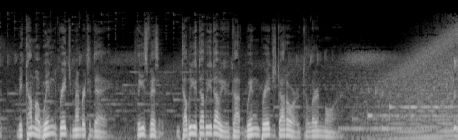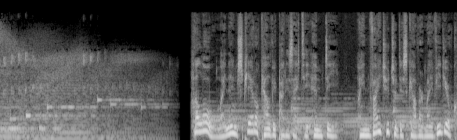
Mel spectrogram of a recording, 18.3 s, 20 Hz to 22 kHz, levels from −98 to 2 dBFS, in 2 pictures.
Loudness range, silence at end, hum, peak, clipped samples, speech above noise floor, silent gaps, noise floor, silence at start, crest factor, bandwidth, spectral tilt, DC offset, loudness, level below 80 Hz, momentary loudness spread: 10 LU; 0 s; none; -6 dBFS; under 0.1%; 25 dB; 12.76-12.96 s; -45 dBFS; 0 s; 16 dB; 16 kHz; -6 dB/octave; under 0.1%; -22 LUFS; -40 dBFS; 17 LU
